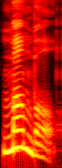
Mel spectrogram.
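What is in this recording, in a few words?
"mumble", English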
